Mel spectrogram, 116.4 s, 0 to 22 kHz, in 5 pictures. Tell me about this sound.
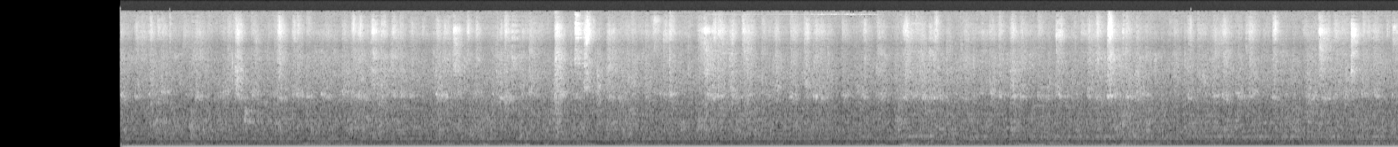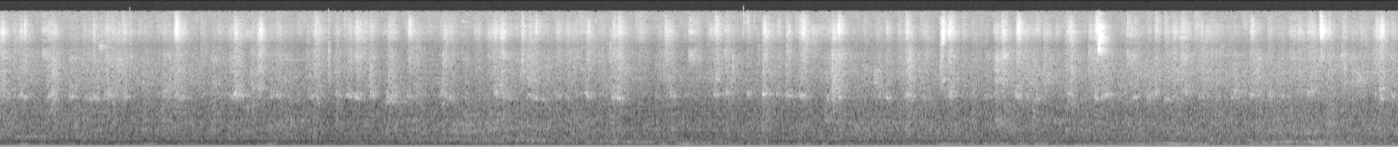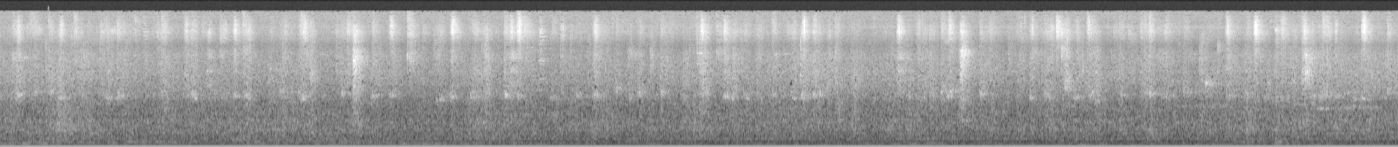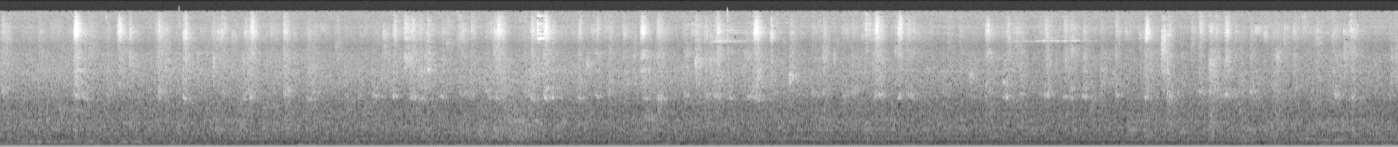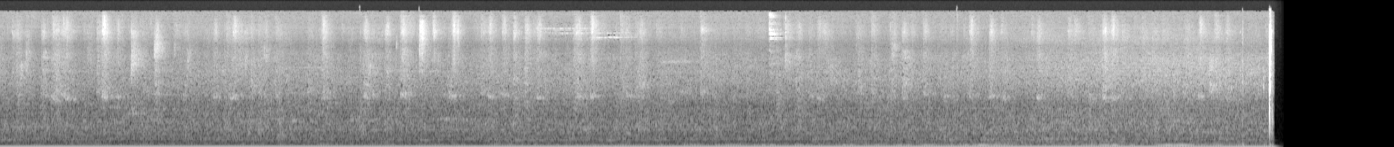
LIGHT RAIN FROM APARTMENT
Light rain recorded with a TASCAM DR 40 from apartment in Barcelona City. Rain upon building, floor and rooftops. Background city noise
